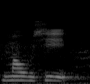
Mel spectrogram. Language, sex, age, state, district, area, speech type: Bodo, female, 60+, Assam, Kokrajhar, urban, read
